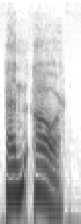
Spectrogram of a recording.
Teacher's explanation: The H is silent, so we just hear the vowel sound O. That's why we say an hour.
